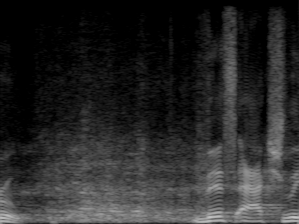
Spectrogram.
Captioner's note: laughs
